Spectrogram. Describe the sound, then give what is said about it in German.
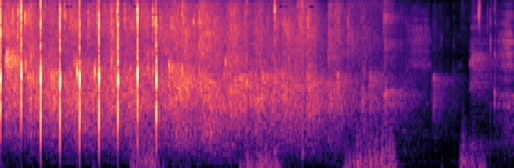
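An audience applauds in a dense, steady patter of clapping. A few sharp, evenly spaced claps ring out over it at first, then the applause thins and dies away near the end. “Wir könnten ihm schon mal einen Applaus geben.”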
